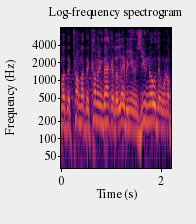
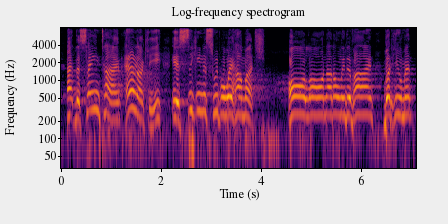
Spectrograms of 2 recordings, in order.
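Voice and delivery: loud, high, slow reading of prophecy; preaching; 7 semitones higher, 7 dB louder, slower than usual. Acted. Preacher reading prophecy aloud to the church, loud and slow. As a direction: proclaim each phrase to the congregation.

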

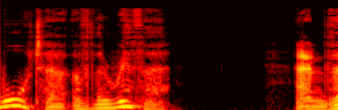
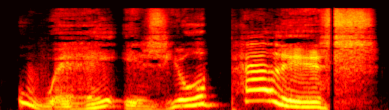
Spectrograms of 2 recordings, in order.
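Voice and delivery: loud, high, slow angry demand; angry cry; 7 semitones higher, 6 dB louder, slower than usual. A narrator's reading. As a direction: demand it furiously, drawing out the words. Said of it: "he cried angrily".

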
